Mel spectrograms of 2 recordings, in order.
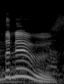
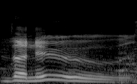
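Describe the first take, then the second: First: It is said in a plain everyday voice. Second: It is said in a deep announcer voice. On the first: "he could have said, you know" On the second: "And he's like, and coming up"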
